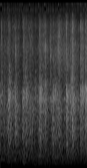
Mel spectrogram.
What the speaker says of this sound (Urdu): زوردار، یہ تو بڑی پھیکی سی تالیاں.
